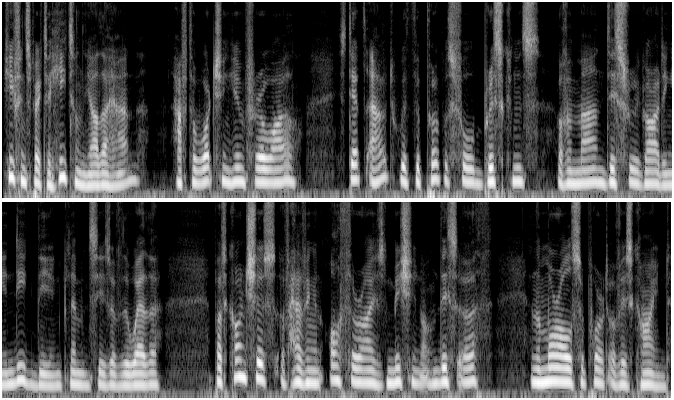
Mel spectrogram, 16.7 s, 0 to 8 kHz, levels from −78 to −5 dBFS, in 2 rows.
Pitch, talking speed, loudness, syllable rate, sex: 150 Hz, 165 wpm, -17 LUFS, 5.0 syllables/s, male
